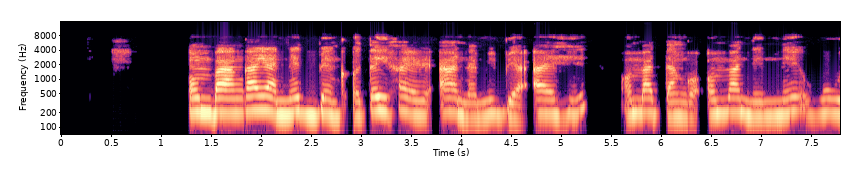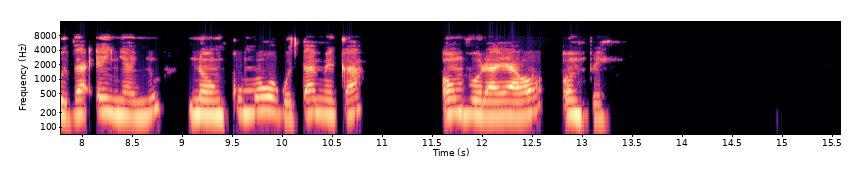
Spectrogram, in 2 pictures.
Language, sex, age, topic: Oshiwambo, female, 18-24, finance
